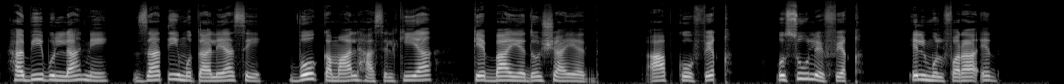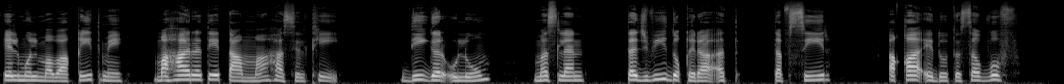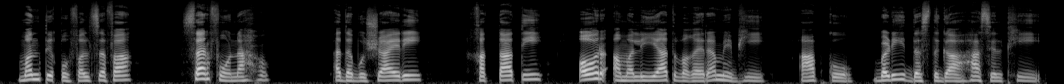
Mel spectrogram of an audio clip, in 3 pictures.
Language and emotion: Urdu, neutral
